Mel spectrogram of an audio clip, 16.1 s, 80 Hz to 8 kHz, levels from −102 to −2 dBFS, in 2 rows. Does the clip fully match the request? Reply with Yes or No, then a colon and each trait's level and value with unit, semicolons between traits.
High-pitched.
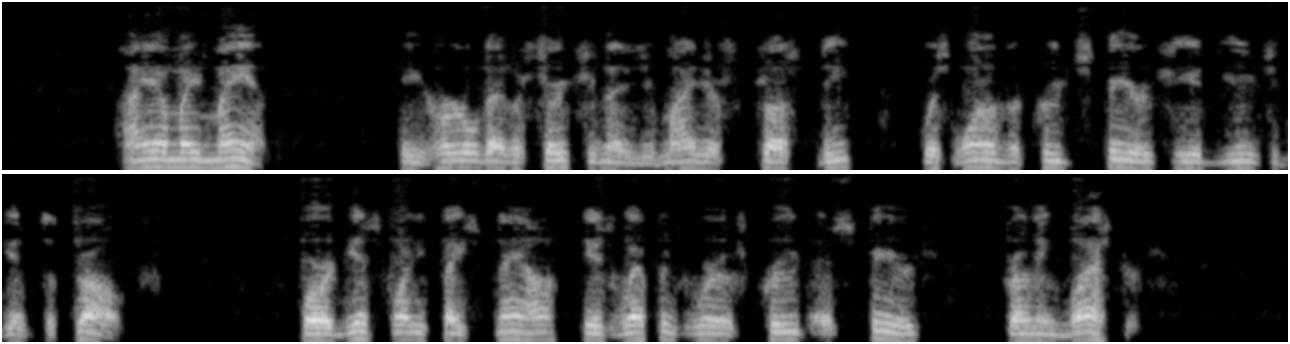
No: low, 120 Hz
